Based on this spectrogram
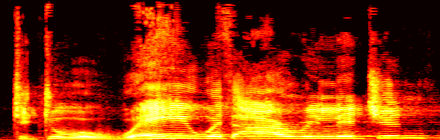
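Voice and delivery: high, loud accusing question; indignant challenge. Acted. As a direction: push the question up in mock outrage. Acted challenge from the foul-mouthed man.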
